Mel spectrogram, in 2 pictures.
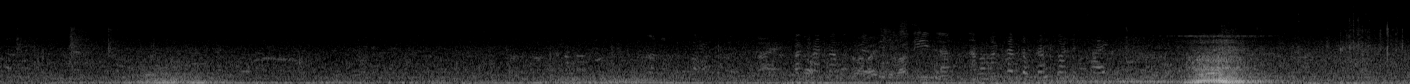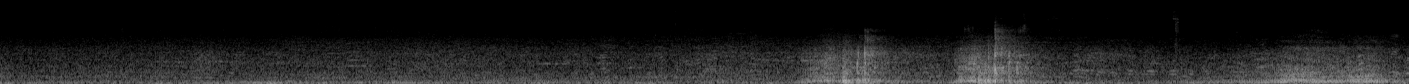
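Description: Footsteps tap on paving stones.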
